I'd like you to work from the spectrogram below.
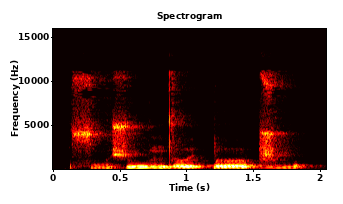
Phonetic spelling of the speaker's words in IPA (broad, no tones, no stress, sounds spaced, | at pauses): sˤ o̤ ʃ uː n d ɤː ɪ̯ k͡p ɤː p ʐ o̤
